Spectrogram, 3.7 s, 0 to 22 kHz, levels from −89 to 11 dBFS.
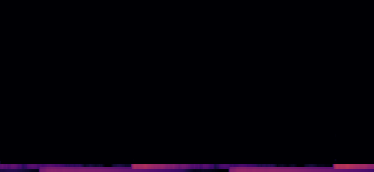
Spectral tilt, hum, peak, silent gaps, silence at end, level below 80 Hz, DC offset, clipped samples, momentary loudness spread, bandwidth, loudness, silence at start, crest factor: -2 dB/octave; none; -36 dBFS; none; 0 s; under -90 dBFS; under 0.1%; under 0.1%; 16 LU; 1.9 kHz; -51 LUFS; 0 s; 14 dB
